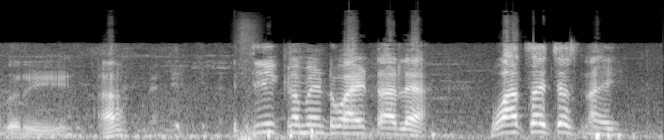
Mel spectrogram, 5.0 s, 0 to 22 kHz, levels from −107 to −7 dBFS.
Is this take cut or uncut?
cut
